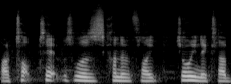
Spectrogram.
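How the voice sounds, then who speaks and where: The speaker talks at a moderate pace with an English accent, the sound dry and close with no echo. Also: man. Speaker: vlogger, parent. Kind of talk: casual chat.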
